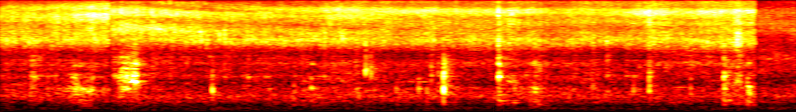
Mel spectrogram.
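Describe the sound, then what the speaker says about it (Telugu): Mutton intestine (aavatila) pieces stirred in a pan for a village-style curry, a spoon scraping and clinking in short irregular strokes over a steady soft sizzle, close up with no voices. "ఆవటిల ముక్కలు మొత్తం వేసేసిన మామని అయితే కలుపుకుందాం ఒకసారి మంచిగా"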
